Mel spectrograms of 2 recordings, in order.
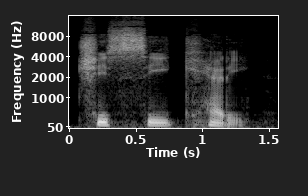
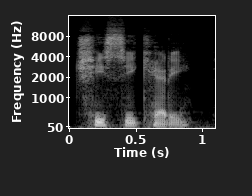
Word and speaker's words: Tshisekedi: 那么这个总统的姓呢不是特别好读，我们这 TS 呢它一般的读音呢是一个词，对吧？是一个清辅音的词哈，这个 H 呢可以直接给它击穿不读嘛，所以说是 Tshisekedi， Tshisekedi， Felix Tshisekedi。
